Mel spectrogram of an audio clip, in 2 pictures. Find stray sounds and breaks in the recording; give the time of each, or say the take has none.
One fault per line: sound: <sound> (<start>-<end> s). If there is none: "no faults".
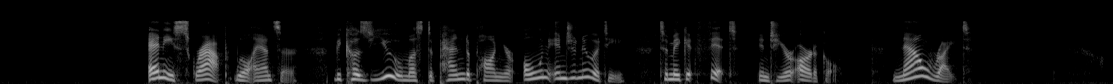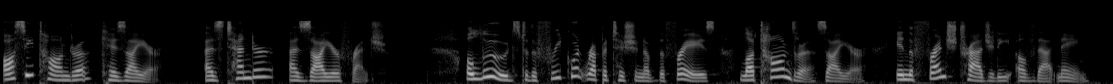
no faults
